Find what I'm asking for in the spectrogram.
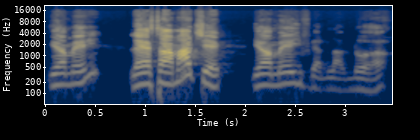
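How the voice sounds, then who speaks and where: Brief: profane street preacher, man, high, tense, cutting. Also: animated, rapid-fire, pushed and bright. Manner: brash, profane, mocking, tells people off. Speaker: street preacher teaching a class. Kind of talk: loud street-corner Bible teaching.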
